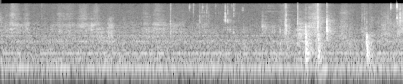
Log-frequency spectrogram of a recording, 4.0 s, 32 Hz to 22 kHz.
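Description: Sheets of 12-by-12 scrapbook paper being handled and turned over, with a few short paper rustles and taps about three seconds in, over a faint steady hum.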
